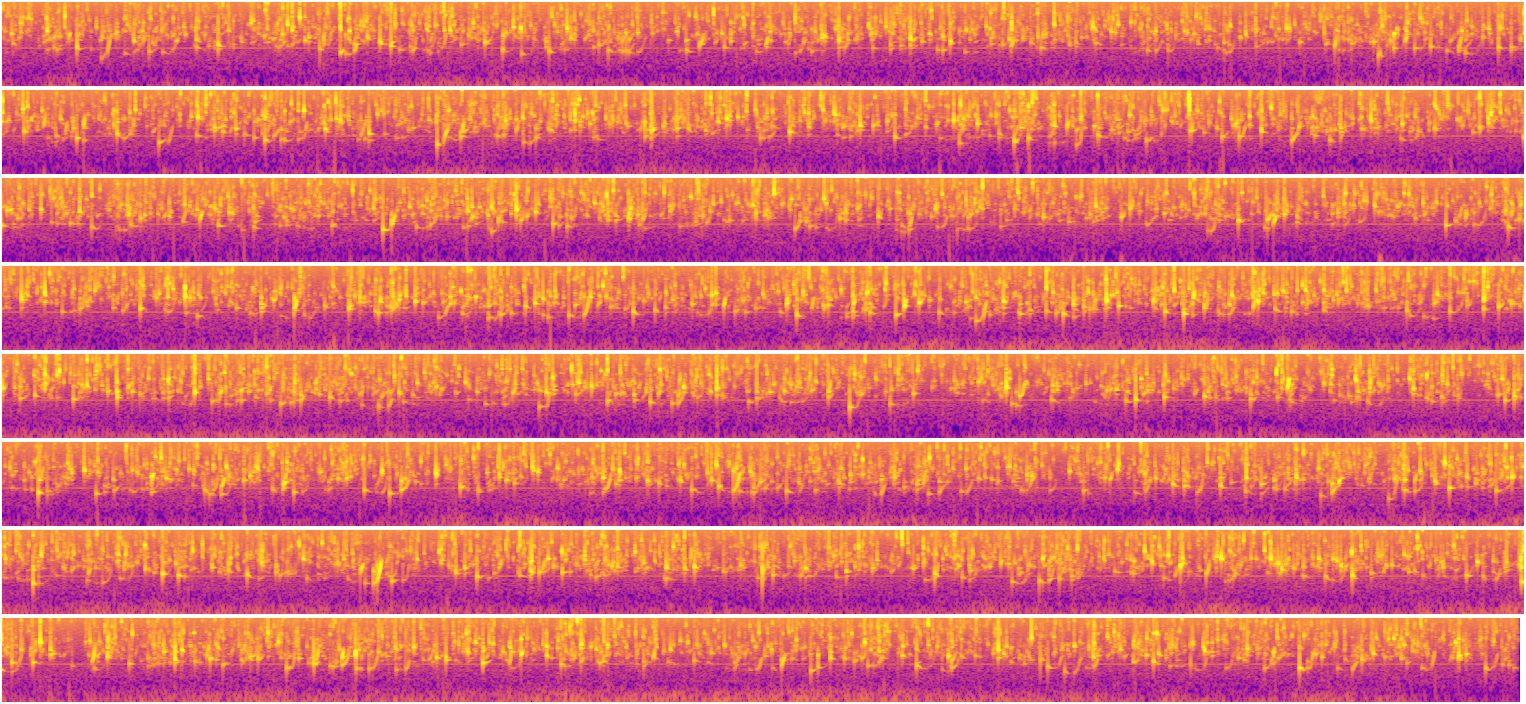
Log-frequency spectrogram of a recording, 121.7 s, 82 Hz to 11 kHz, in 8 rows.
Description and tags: national water 05
One in a series of recordings of a small stream that flows into the Colorado River somewhere deep in the Grand Canyon. This series is all the same stream but recorded in various places where the sound was different and interesting.
field-recording, noise, flow, river, loop, water, dribble, relaxation, ambient, trickle, relaxing, stream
